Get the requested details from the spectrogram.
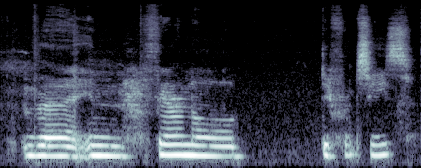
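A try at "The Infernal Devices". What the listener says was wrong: That doesn't say differences. That's a V sound.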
